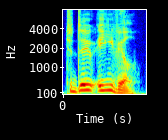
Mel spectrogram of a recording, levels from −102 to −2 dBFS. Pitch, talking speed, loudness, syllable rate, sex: 145 Hz, 175 wpm, -17 LUFS, 4.1 syllables/s, male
